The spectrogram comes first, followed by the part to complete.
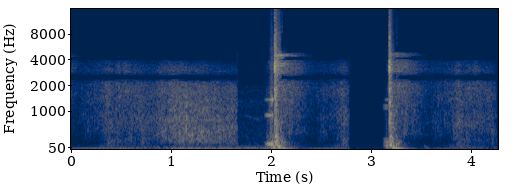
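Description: North American Arms Sidewinder mini revolver firing .22 LR rounds: two sharp shots about a second apart, the first about two seconds in. A steady rushing noise fills the gaps between shots.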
